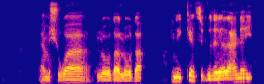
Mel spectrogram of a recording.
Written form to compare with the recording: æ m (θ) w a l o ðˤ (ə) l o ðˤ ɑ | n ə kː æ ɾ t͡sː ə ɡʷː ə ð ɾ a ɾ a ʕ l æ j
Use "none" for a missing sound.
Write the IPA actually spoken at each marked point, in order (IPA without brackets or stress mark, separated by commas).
ʃ, ɑ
